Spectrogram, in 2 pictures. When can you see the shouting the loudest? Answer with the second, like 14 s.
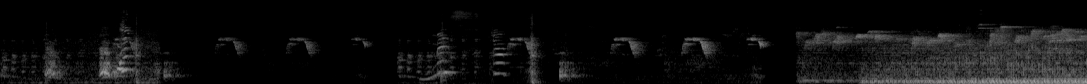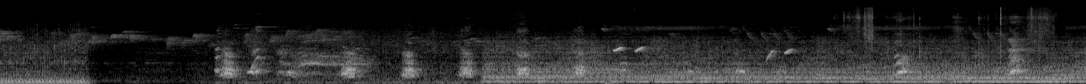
14 s.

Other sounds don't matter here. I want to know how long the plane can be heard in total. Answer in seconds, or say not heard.
9 s.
